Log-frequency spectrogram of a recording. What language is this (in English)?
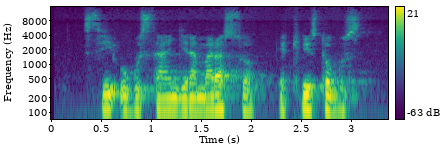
Kinyarwanda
